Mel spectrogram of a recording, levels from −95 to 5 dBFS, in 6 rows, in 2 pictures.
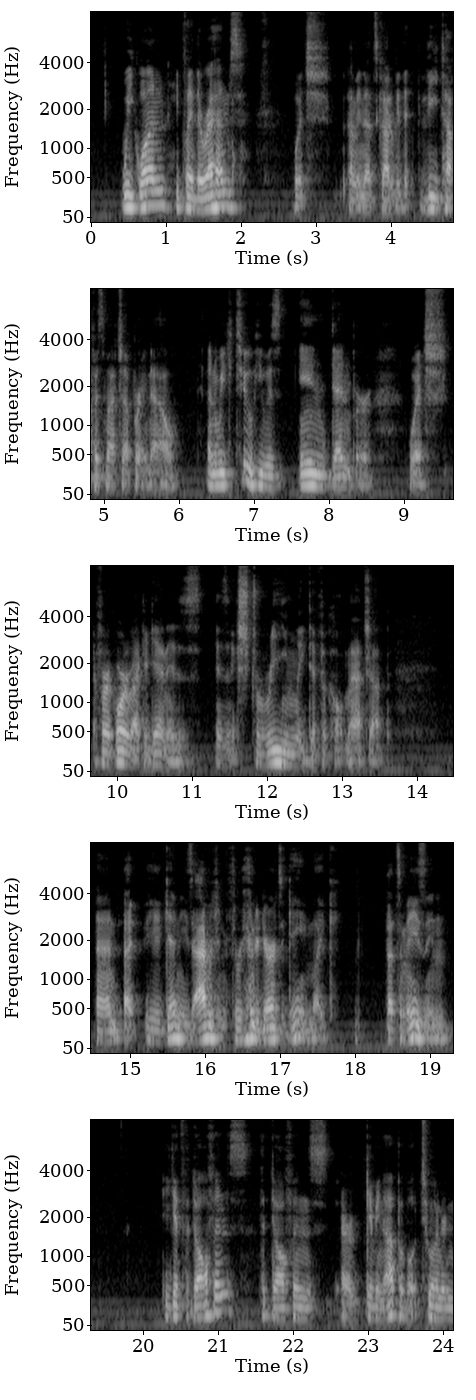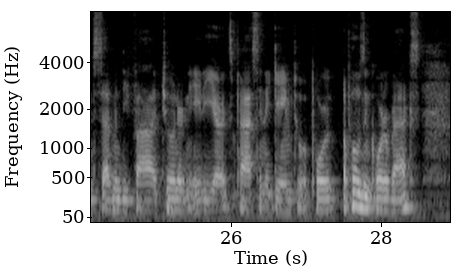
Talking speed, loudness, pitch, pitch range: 145 wpm, -32 LUFS, 125 Hz, 115-140 Hz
